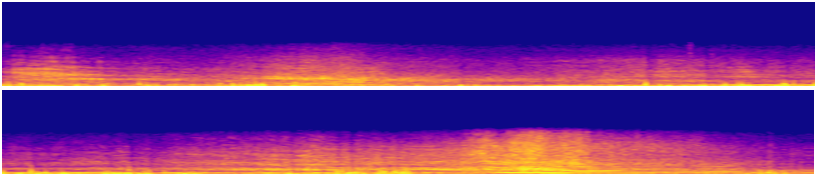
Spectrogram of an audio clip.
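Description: High-performance car engines running. One car passes about ten seconds in, loudest then, its engine note falling in pitch as it goes by.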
